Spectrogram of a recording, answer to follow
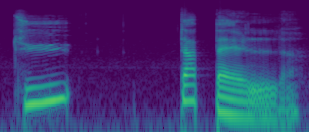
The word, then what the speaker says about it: tu t'appelles: All right, second form, tu t'appelles. Okay, remember, final s not pronounced.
